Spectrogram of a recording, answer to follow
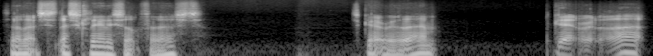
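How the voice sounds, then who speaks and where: A man talks himself through a software task in a very creaky, gravelly voice. His delivery is slow and flat, muttered as he thinks aloud. The sound is dry and close, like an informal hobby tutorial. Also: medium pitch, no echo. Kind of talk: unscripted screen-recorded software walkthrough.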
